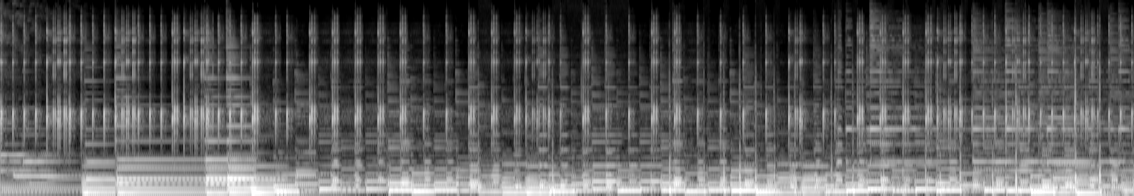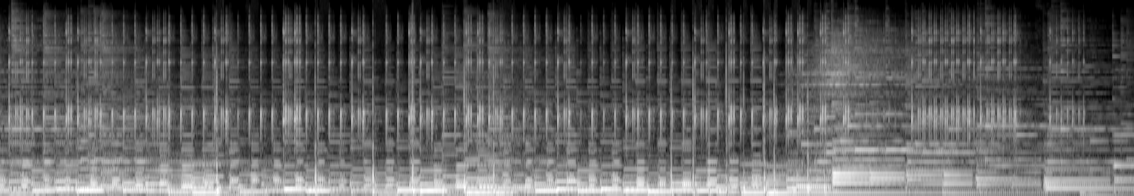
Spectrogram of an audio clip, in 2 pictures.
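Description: Spanish-style guitar music: fast plucked and strummed notes over a moving bass line, with the music changing near the end.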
